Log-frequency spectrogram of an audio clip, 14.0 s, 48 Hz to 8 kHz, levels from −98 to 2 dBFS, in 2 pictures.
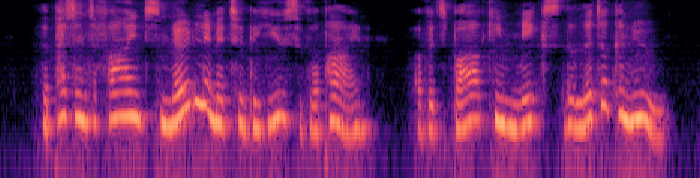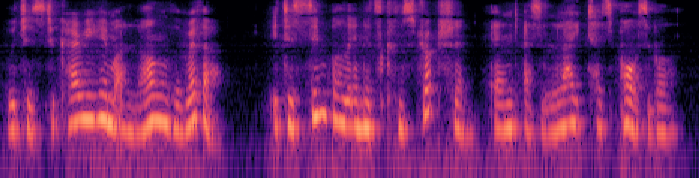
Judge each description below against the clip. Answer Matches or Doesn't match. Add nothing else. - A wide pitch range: Doesn't match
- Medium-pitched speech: Doesn't match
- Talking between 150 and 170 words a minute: Matches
